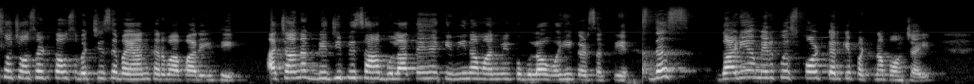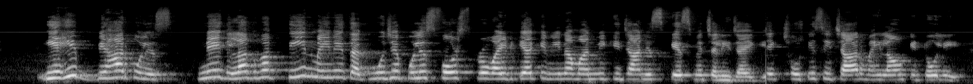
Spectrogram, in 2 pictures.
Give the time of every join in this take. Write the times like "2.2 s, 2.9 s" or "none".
6.4 s, 17.4 s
